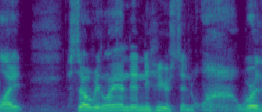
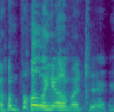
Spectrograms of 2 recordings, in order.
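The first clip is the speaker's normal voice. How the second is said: laughing loudly while falling; real laughter; 6 semitones higher, 8 dB louder, faster than usual. Real, not acted. Streamer falling off his chair, laughing loudly. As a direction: laugh through the words as the chair tips.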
